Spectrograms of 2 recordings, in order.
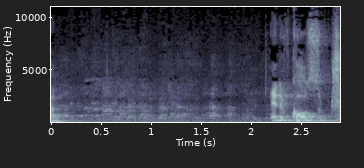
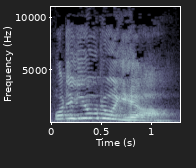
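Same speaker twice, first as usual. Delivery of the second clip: startled question; 6 semitones higher than usual. Acted. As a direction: ask it higher and surprised. Repeats question, now to Jesus.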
